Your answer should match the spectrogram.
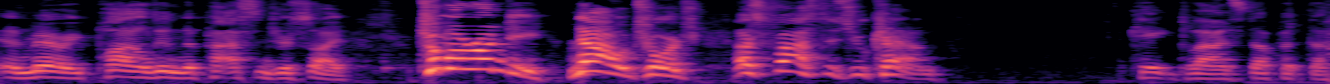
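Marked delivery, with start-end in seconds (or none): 2.1-4.7 high loud orders, hurried; loud urgent shout; urgent command. A narrator's reading. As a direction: bark the orders at George. Mary urging George to drive.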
